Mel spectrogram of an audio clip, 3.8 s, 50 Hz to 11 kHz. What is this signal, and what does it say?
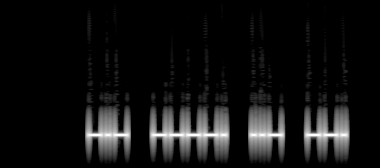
Morse code, heard as a keyed tone, about 28 wpm, spaced as for 20 wpm, 700 Hz. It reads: K9UG
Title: USA Call Signs - 4 Characters - 2x Character Spacing - 28wpm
